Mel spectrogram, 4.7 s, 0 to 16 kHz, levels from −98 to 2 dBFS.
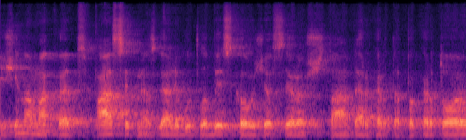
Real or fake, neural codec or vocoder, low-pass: fake; autoencoder, 48 kHz, 128 numbers a frame, DAC-VAE, trained on Japanese speech; 14.4 kHz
